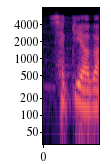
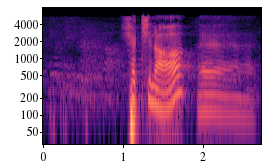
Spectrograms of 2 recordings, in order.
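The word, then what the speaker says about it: שכינה: 발음을 잘 하셔야 돼요. 새끼야가 아니라 뭐라고요? 쉐키나.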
